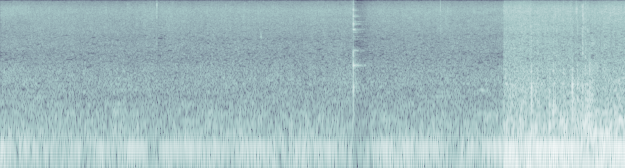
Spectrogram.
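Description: Mixed dal-and-rice pakoras deep-frying in hot oil in a kadai: a steady sizzle. There is a single sharp click about three and a half seconds in, and the sizzle grows louder about five seconds in.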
